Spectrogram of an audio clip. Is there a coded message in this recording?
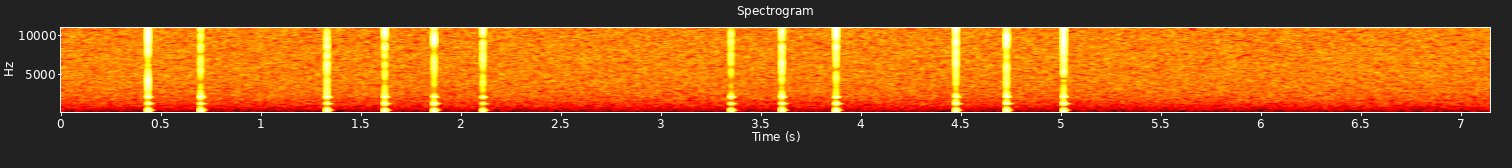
Yes: tap code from 0.4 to 5.1 s, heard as taps on a table, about 4 knocks a second. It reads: IN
